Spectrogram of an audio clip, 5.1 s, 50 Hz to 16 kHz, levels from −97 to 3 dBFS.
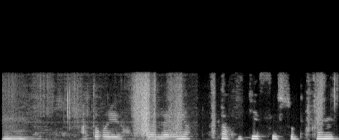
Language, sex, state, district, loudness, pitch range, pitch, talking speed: Rajasthani, female, Rajasthan, Nagaur, -18 LUFS, 215-235 Hz, 225 Hz, 130 wpm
